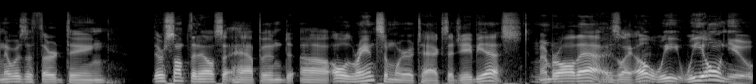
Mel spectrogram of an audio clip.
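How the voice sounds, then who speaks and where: Using a Midwestern American accent, a man talks at a fairly quick pace and medium pitch, with ordinary pitch variation and a quiet background. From Nebraska, Seward area. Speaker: cattle business owner. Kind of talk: casual interview.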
